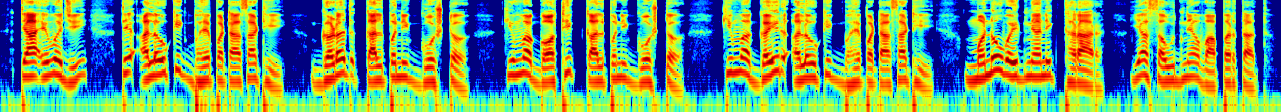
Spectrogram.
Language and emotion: Marathi, neutral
